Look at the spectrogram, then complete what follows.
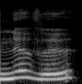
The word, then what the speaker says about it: neveux: So, for example, un gâteau, a cake, des gâteaux, cakes, un neveu, a nephew, des neveux, nephews. Notice that the X which forms the plural is silent.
